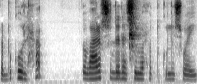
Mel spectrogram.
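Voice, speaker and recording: Speaking with an Egyptian accent, a woman has a medium pitch and a dark, mellow tone. The recording is very clean with a silent background. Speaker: home lifestyle vlogger. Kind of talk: home routine vlog narration. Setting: at home.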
